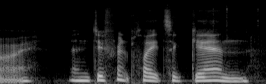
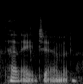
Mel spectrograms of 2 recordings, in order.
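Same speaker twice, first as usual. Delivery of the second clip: much softer, half to himself; soft amused aside; quiet repeat; 8 dB quieter than usual. Real, not acted. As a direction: mutter it again after the laugh. Repeating after laughing.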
